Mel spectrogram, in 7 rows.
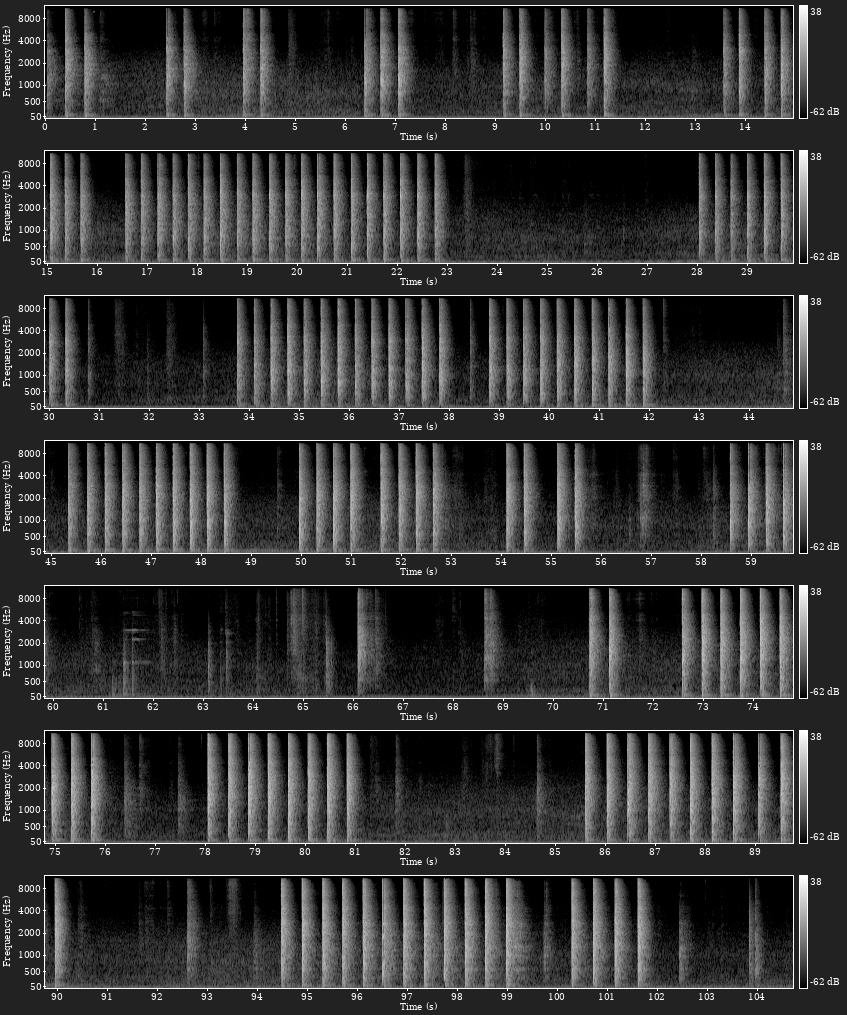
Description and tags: metalworking.hammer 4
Construction worker with a hammer knocking on metal.
Recorded 2012-09-30.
